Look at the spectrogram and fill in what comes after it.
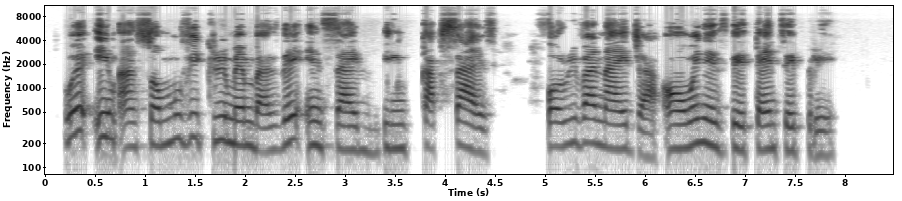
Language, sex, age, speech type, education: Nigerian Pidgin, female, 15-29, spontaneous, tertiary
